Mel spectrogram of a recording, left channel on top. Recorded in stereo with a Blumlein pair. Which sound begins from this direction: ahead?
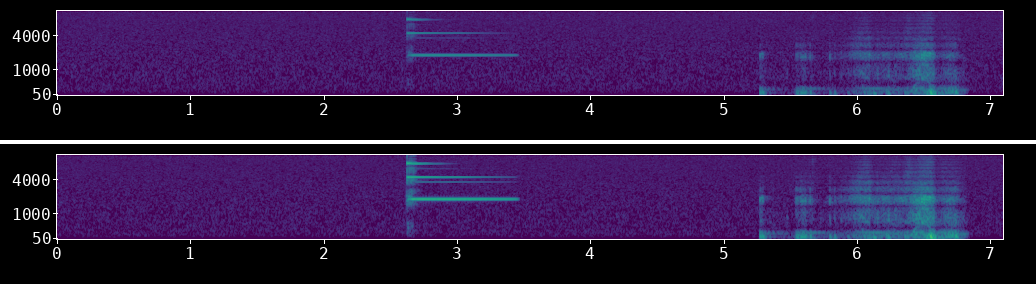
A crack, at 5.3 s.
